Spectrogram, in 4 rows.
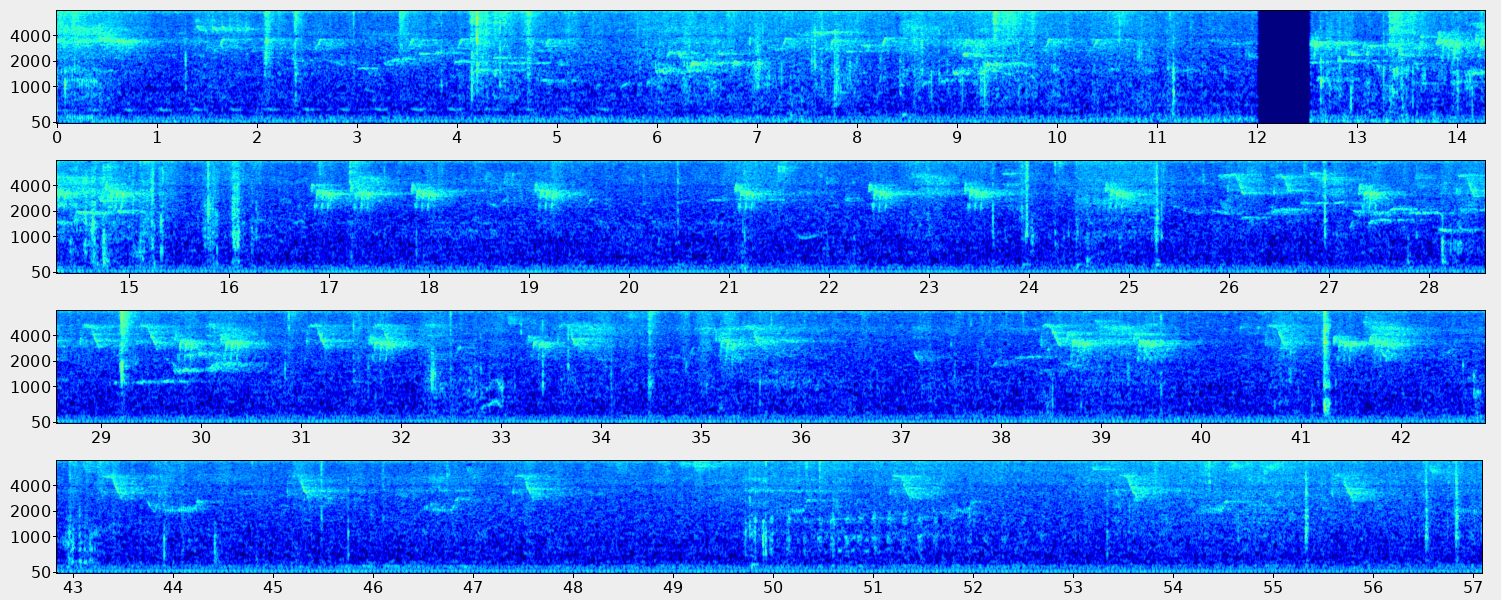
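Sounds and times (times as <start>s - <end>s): steady low rumble: 0.0s - 12.0s, 12.6s - 57.0s.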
